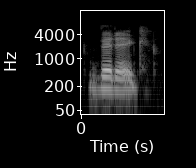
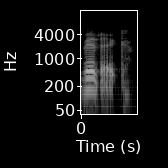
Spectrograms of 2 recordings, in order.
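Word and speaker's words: Wittig: reaction and C is W but it's actually pronounced the vidig so you'll hear me say vidig with a v vidic this is actually a Nobel Prize winner you'll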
